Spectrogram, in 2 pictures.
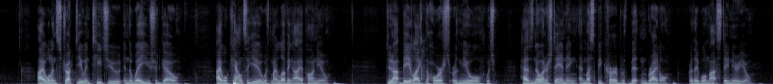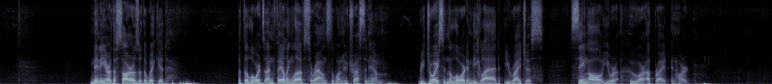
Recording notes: Sunday Morning Sermon Audio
